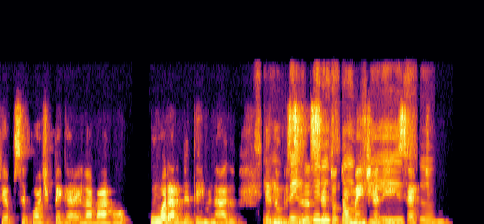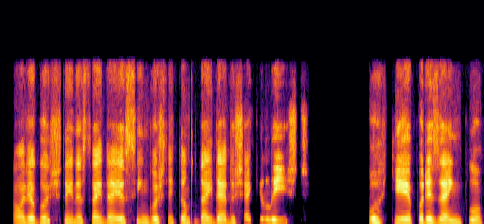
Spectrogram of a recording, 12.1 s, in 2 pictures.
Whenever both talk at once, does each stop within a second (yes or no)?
no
